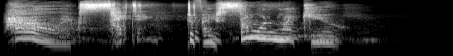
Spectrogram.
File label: Female Celestial Play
